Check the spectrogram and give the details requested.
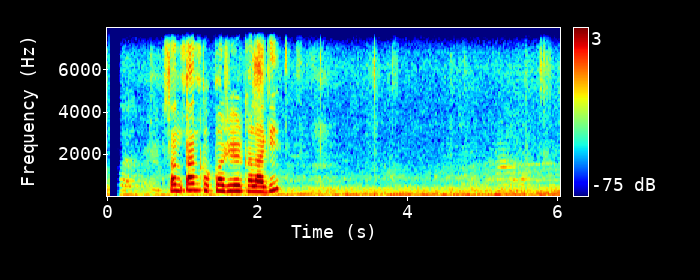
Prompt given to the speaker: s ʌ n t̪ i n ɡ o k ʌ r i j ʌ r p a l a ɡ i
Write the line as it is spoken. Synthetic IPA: s ʌ n t̪ a n k o k ʌ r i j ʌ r k a l a ɡ i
